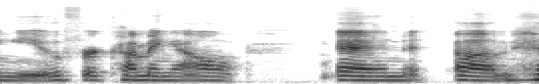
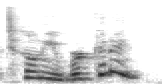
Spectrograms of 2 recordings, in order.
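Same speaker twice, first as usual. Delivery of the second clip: excited plan; 5 semitones higher, 7 dB louder than usual. Retold or imitated. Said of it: "It's like".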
